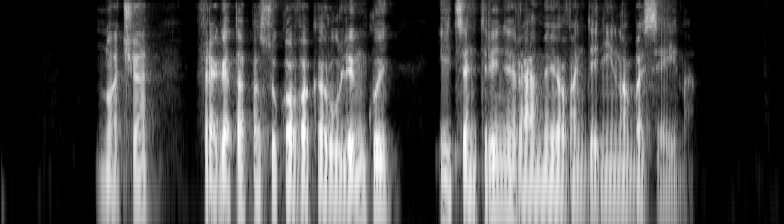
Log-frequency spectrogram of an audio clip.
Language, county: Lithuanian, Vilnius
